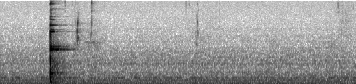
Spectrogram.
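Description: A single light clink of a metal tablespoon against a ceramic jug about half a second in, with a short ring, and a fainter tick just after; otherwise near-silent room tone.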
